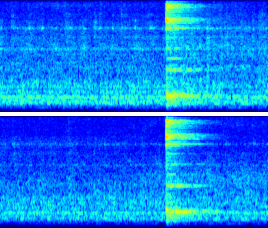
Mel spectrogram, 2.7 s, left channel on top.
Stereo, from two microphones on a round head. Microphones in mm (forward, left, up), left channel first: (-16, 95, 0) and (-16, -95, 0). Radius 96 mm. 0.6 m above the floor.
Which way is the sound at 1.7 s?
15° right (ahead or behind).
